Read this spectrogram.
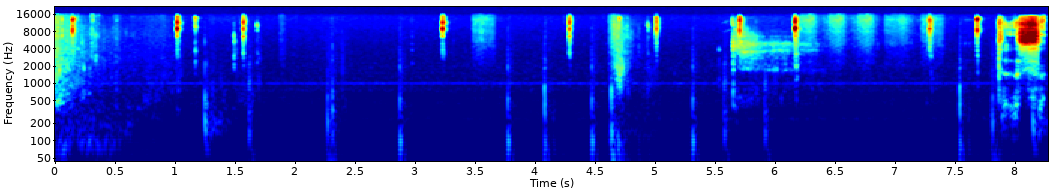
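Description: Footsteps tap on hard ground at a walking pace.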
